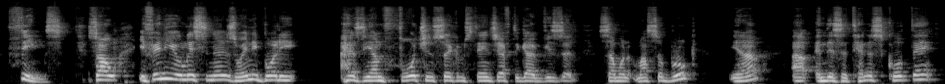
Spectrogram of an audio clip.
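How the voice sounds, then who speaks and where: A man talks as a guest on a radio interview, telling his story with lots of restarts and a lively, rambling flow. His voice sits somewhat high for a man. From Australia.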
